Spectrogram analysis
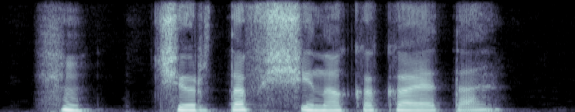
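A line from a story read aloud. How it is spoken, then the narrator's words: Grumbling. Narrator (Russian): Пробурчал он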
